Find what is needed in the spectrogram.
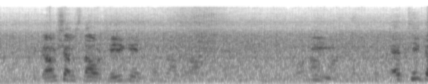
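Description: Steady engine and road noise of a passenger bus, heard from inside the cabin, under a few brief spoken words.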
